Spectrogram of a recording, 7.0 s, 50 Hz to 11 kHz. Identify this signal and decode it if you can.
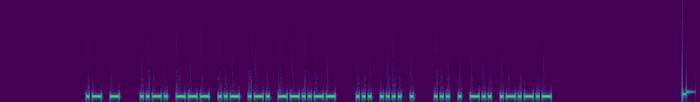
Morse code, heard as a keyed tone, about 40 wpm, 700 Hz. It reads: AT FOUR, SHE SED.
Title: Sentences from Top 300 Words and Abbreviations 40wpm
